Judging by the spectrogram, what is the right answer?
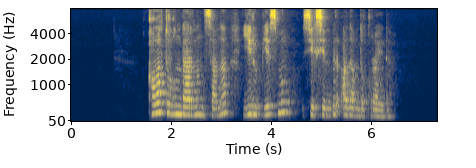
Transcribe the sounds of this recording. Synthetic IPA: qʰɑlˠɑt̪ʰʊɾʁənd̪ɑɾənəɴsɑnəje̞lube̞sməɴ | se̞kse̞nbɪɾɑd̪ɑmd̪əqʰʊɾɑjd̪ə

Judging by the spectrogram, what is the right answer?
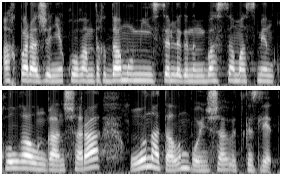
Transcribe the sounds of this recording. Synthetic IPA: ɑqpɑɾɑt̪ʒæne̞qʰo̞ʁɑmd̪əqd̪ɑmuminijst̪ɪɾlɪɡʲɪnɪŋbɑst̪ɑmɑsəme̞ɴqʰo̞lˠʁɑlˠəɴʁɑnʃɑɾɑwo̞nɑt̪ɑlˠəmbo̞jənʃɑwɵt̪kʲɪzɪle̞d̪̥ɪ

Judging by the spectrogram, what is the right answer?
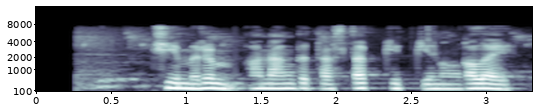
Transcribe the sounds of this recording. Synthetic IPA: t̪ʲʰe̞mɪɾɪmɑnɑŋd̪ət̪ʰɑst̪ɑp̚kʲʰe̞t̪̚kʲe̞nɪɴqʰɑlˠɑj

